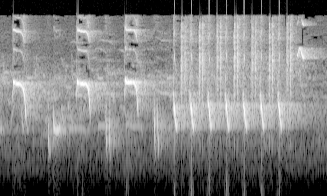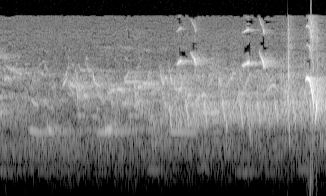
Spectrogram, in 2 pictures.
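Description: An Asian brown flycatcher sings a lively run of high chirps and slurred notes, with a quick burst of about eight rapid repeated notes, then softer twittering.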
